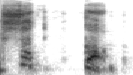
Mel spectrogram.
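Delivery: sudden high, cold snap; behind-closed-doors snap. Retold or imitated. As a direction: turn nasty on a partner in private. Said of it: "behind closed doors".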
